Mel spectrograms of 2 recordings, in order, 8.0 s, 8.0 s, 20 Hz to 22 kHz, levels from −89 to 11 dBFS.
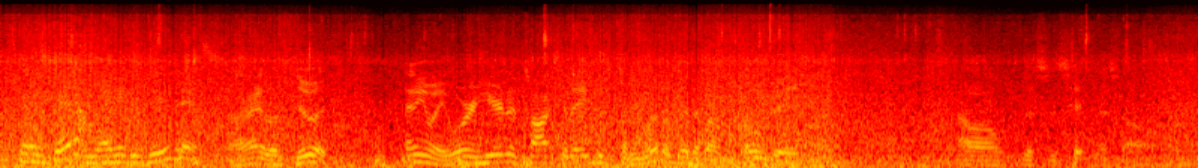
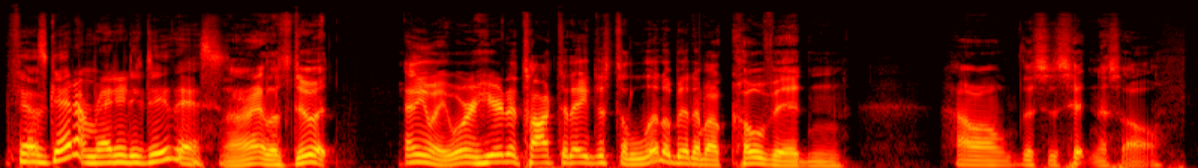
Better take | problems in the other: second | wind noise on the microphone; heavy; as loud as the speech

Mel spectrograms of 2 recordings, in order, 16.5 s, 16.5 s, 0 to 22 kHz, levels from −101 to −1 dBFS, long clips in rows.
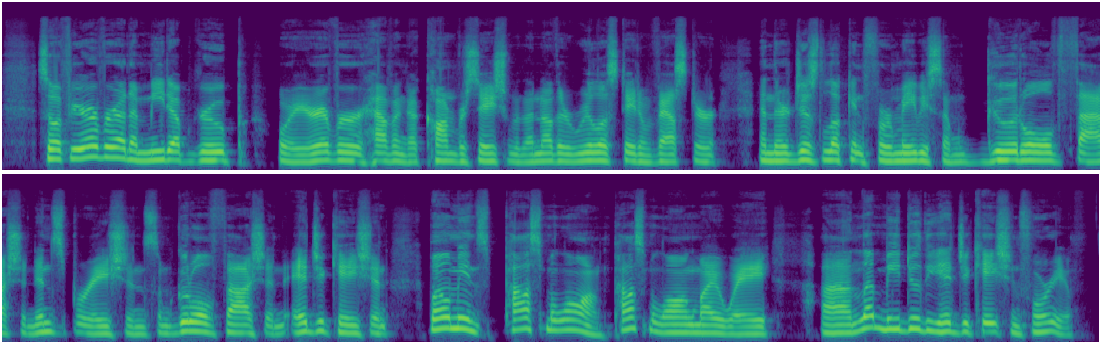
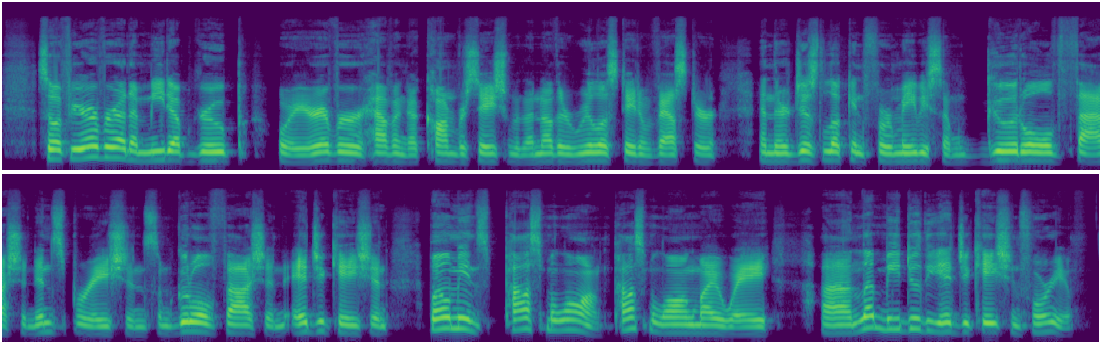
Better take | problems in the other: first | thin; somewhat; fading below 300 Hz

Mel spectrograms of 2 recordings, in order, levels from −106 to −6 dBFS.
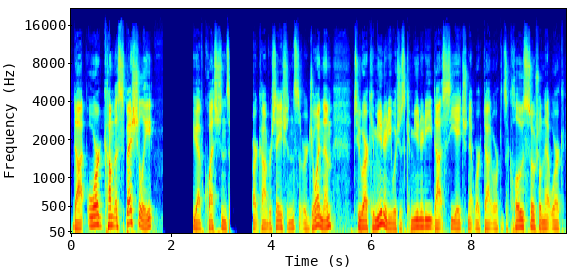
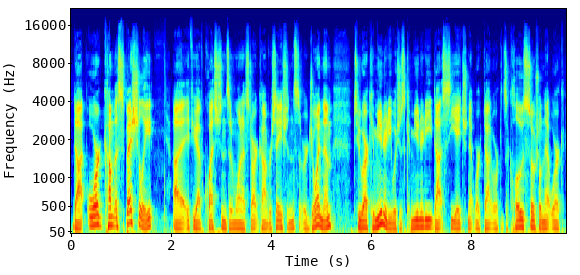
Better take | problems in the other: second | audio cutting out; at 2 s for 0.5 s and at 3 s

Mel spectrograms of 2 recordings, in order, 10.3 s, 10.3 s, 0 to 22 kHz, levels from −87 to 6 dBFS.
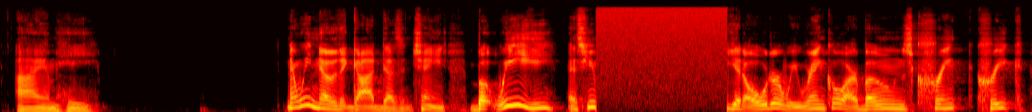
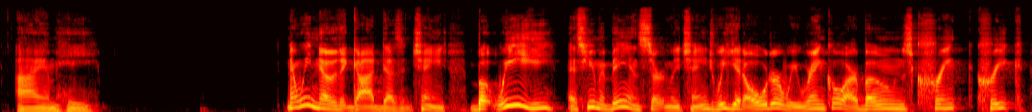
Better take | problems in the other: second | audio cutting out; filled with static; at 6 s for 1.5 s

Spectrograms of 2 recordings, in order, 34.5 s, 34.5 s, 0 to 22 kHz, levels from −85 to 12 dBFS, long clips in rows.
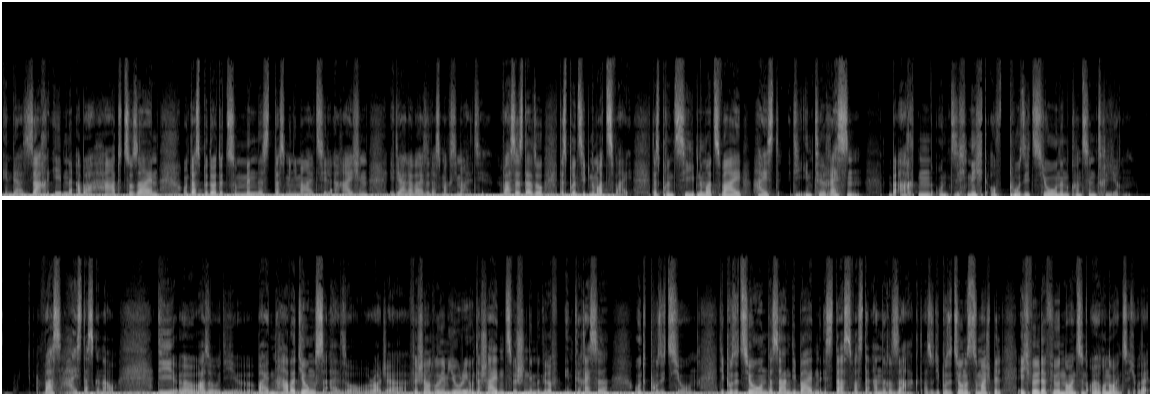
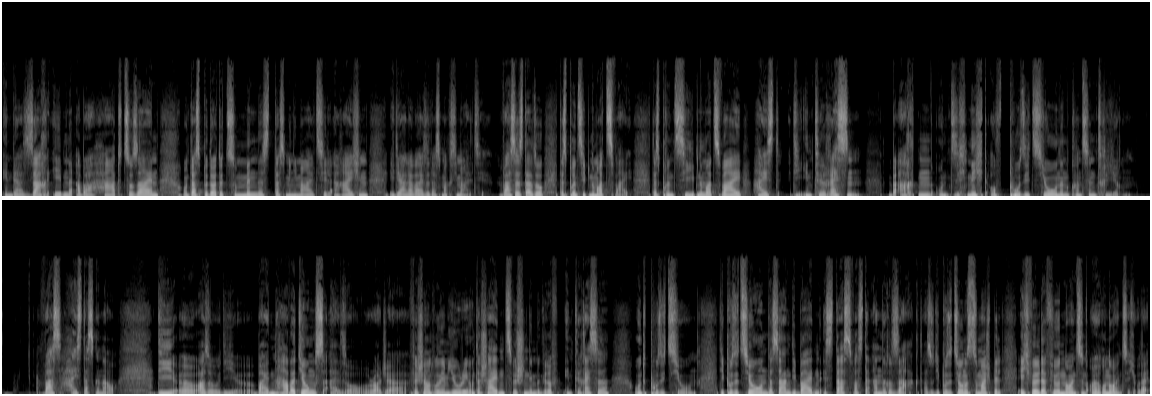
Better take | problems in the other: second | low rumble; noticeable; until 9 s and from 18 to 31 s; 20 dB below the speech

